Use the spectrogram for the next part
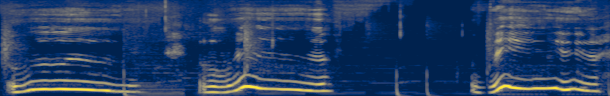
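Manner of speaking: hammed-up fortune-teller "ooh", held and gliding; spooky oohs. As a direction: coo it long and high, playfully mystical. Mock mystical oohs during tarot.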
